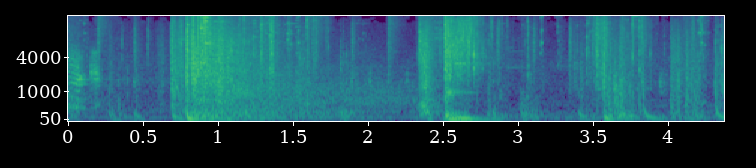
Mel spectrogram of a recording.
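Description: Shotgun blasts in the video game Once Human: three or four heavy booming shots spaced a second or more apart, loud and close, with thuds and a background rumble between them.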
